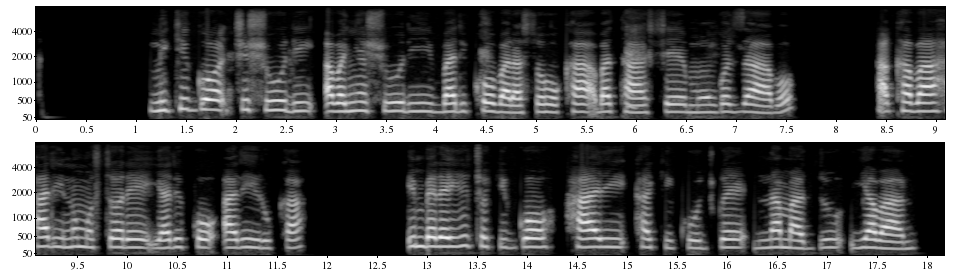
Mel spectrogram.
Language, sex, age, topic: Rundi, female, 18-24, education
